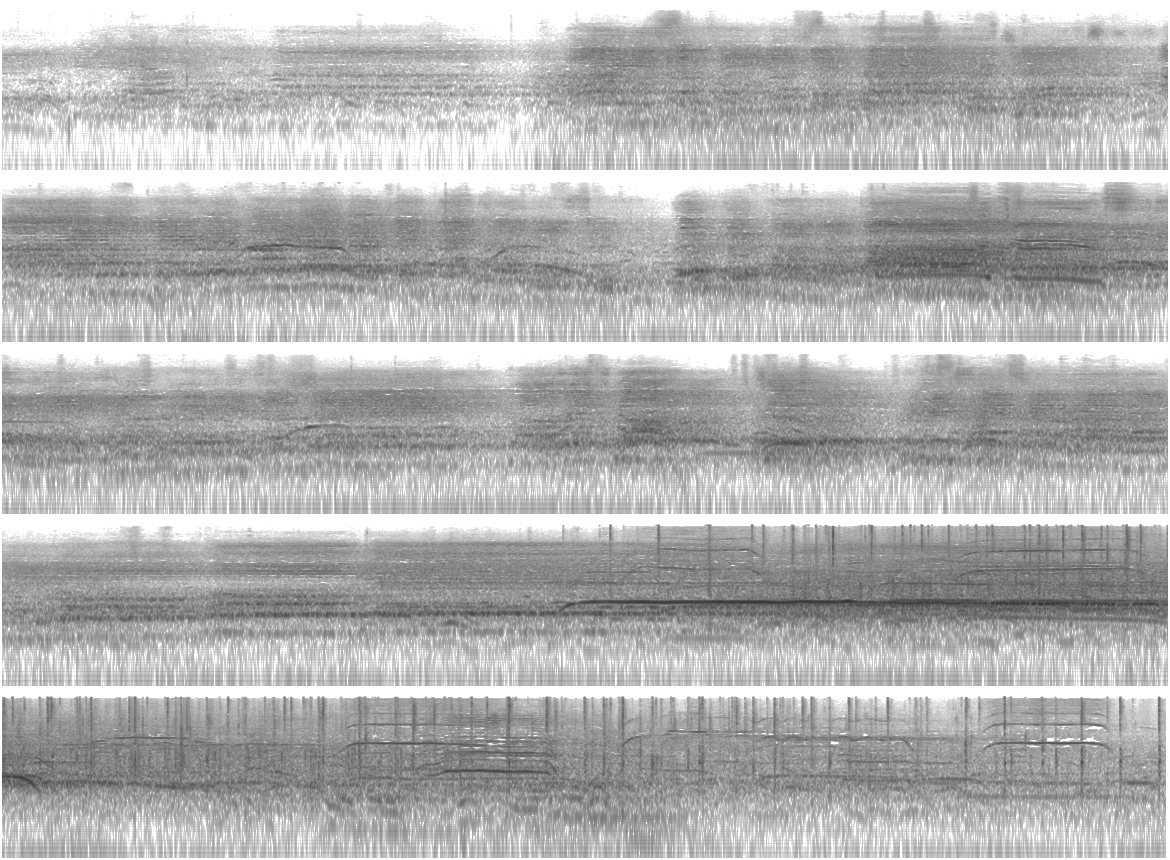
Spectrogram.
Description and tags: The crowd at Dodger stadium singing the traditional song "Take me Out to the Ball Game" with some hometown spirit.
crowd, sports, applause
